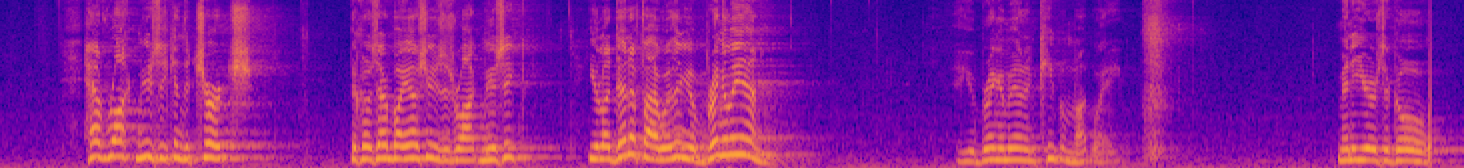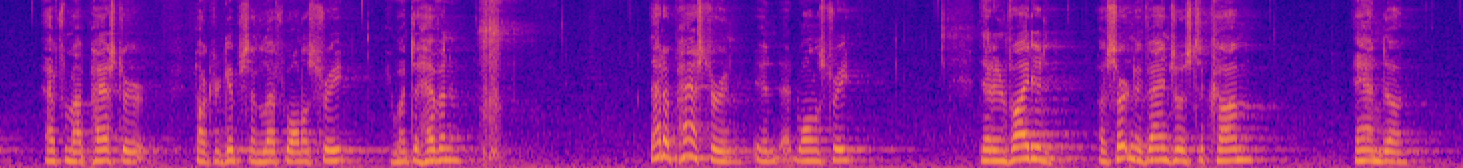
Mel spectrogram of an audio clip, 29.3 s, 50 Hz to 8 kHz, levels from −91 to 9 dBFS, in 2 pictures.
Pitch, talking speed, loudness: 185 Hz, 125 wpm, -20 LUFS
